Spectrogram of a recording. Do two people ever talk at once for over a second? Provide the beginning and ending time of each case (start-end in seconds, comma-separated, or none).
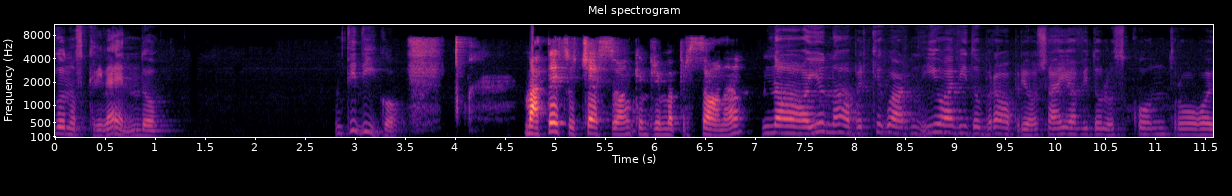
none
